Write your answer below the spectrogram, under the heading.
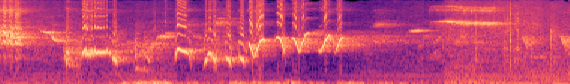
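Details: Provoked white-rumped shama in a fighting song with tail flicks: a loud run of squawky, slurred notes that dip and rise in quick succession, fading into a thin high whistle over light background noise.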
